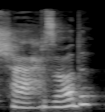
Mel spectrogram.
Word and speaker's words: Shahrzad: Euh donc je m'appelle Charzad mais qui se prononce Charzad en forci.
